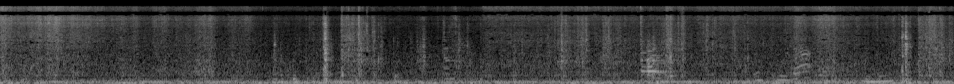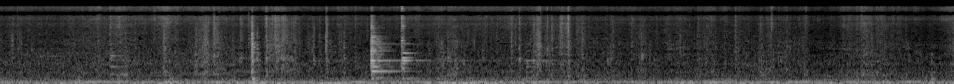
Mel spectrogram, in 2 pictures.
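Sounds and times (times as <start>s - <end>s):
food sizzling on a griddle: 0.0s - 19.0s
low steady hum: 0.0s - 19.0s
metal clink: 13.2s - 14.1s.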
